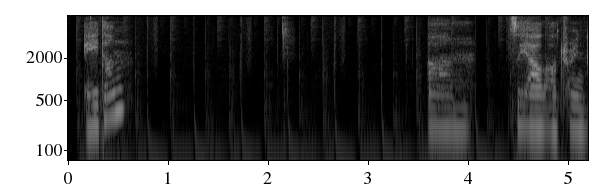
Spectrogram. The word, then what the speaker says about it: Edam: Which we pronounce as Edam, but I guess Dutchly pronounced would be pronounced Edam.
